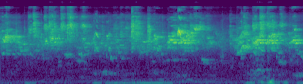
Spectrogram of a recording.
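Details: Busy high chatter from colorful budgies, with squawky, buzzy chirps overlapping throughout, fading briefly before picking up again.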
